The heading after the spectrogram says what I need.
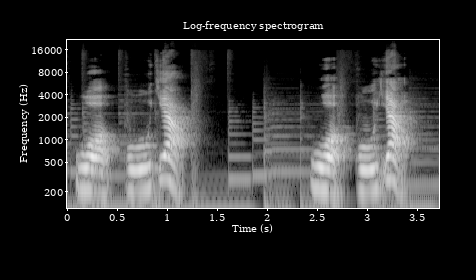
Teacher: when you put two fourth tones together, usually the first syllable will change to the second tone.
